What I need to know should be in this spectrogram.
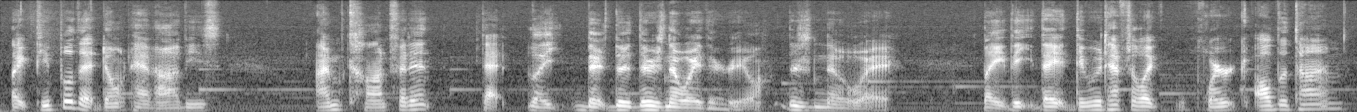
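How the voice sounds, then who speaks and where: A man's voice: medium pitch, gravelly. A young man playing a visual novel, reading the narration aloud and mixing in chatty, self-mocking asides. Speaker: gamer.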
